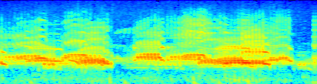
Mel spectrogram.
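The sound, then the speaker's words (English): Sandhill cranes give rich, rolling, trumpeting calls, loud and nearly continuous, with a short break before more long calls follow. “The crane's exquisite dance complements beautifully their rich, rolling calls, one of nature's most memorable anthems.”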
